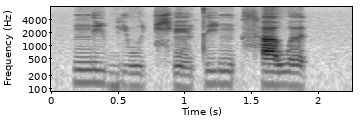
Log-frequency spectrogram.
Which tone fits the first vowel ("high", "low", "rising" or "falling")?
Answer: falling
